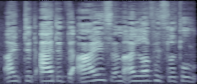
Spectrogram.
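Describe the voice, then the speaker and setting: At a very slow pace, a woman speaks in a fairly high voice. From United Kingdom (born in Lebanon). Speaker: craft artist. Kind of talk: live craft tutorial. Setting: livestream in a Facebook group.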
